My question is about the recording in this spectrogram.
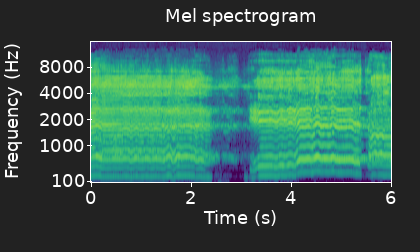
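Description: A man singing an Urdu naat unaccompanied, drawing out long ornamented notes that waver in pitch. The voice stops about two and a half seconds in and comes back with another long held phrase.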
